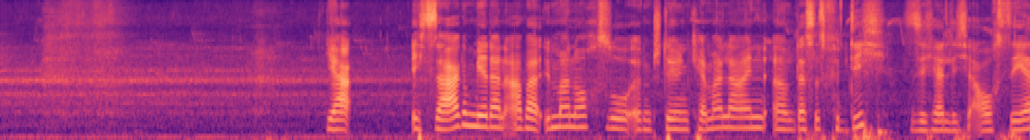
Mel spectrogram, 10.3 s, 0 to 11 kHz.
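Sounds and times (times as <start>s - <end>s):
train rumbling past: 0.0s - 7.1s
speech: 3.2s - 10.2s.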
